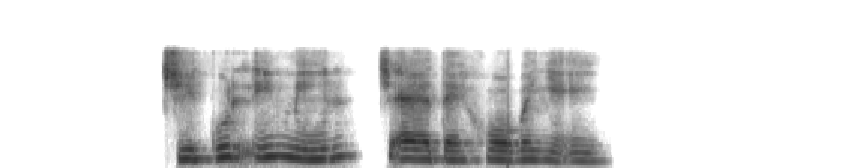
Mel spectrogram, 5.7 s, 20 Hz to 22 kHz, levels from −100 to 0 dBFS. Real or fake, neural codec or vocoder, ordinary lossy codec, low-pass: real; none; Opus, 24 kbps; 7.2 kHz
